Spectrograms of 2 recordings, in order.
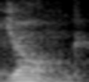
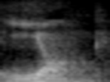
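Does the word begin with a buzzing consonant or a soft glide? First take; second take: buzzing consonant; soft glide. First: It begins with a buzzing Spanish-style Y consonant. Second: It begins with a soft I-like glide. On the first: The speaker calls it wrong. "muchas veces lo pronuncian como young" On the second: The speaker calls it right. "pero no, es young"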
